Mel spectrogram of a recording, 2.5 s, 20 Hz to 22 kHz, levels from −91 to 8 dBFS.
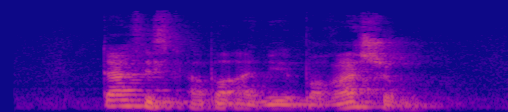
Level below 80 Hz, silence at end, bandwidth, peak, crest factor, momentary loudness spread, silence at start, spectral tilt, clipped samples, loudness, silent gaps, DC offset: -86 dBFS; 0.35 s; 15.5 kHz; -22 dBFS; 18 dB; 6 LU; 0.5 s; -4.5 dB/octave; under 0.1%; -38 LUFS; none; under 0.1%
